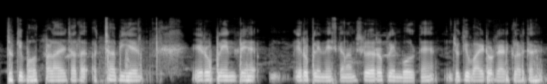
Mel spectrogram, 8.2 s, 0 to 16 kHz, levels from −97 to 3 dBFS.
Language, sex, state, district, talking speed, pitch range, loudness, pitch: Hindi, male, Uttar Pradesh, Varanasi, 195 wpm, 115-125 Hz, -16 LUFS, 120 Hz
